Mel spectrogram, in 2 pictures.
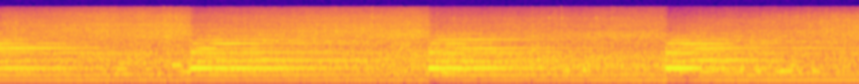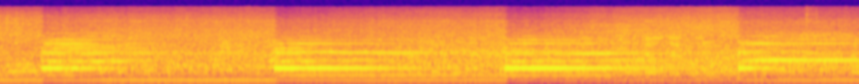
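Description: A large bell tolling slowly, struck six times about every two and a half seconds, each strike ringing on and fading over a steady lingering hum.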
